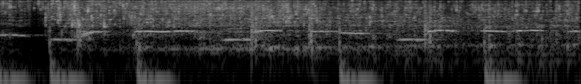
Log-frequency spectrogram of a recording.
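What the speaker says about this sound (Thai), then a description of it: "ต่อไปเราก็จะเทน้ำเปล่าลงไปเลยนะคะ จนถึง ขีดสีชมพูเล็กๆตรงนี้" Plain water poured into a glass jar, heard as a run of gurgling glugs with rising ringing tones, close and fairly quiet, with no voices.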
